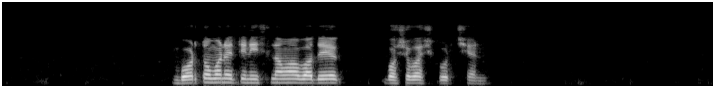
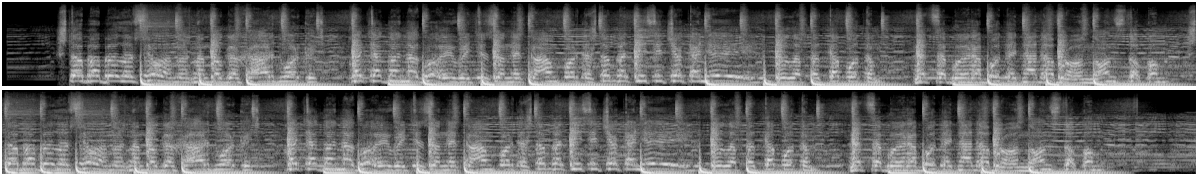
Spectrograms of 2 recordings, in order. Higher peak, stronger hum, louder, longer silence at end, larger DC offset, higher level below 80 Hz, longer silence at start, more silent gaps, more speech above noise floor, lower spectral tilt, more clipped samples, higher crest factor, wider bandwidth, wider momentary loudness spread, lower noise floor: about the same, 0 dBFS vs 0 dBFS; neither; second, -16 LUFS vs -13 LUFS; first, 2.3 s vs 0 s; neither; second, -66 dBFS vs -18 dBFS; first, 1.75 s vs 0.55 s; neither; first, 57 dB vs 29 dB; about the same, -5.5 dB/octave vs -5 dB/octave; neither; first, 18 dB vs 12 dB; second, 7.4 kHz vs 19 kHz; first, 13 LU vs 5 LU; first, -73 dBFS vs -41 dBFS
